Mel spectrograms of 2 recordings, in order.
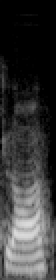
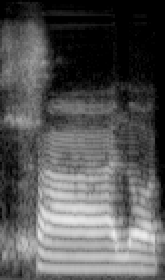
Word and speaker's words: sloth: The sloth is calm. Everybody say sloth. Sloth. Okay. This is only one syllable. Not salot. No. This is wrong. Okay, so say sloth.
